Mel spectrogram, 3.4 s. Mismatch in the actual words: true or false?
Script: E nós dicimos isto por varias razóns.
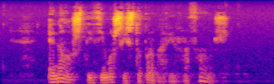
false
